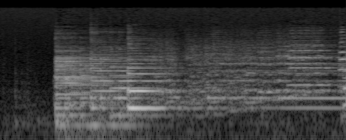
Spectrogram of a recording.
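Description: Symphony orchestra with solo piano entering suddenly out of silence about two-thirds of a second in, strings prominent, then playing on. The loudest moment comes just under two seconds in.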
